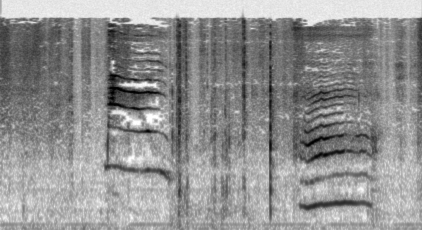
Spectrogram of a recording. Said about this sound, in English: Meow. Meow. Meow.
